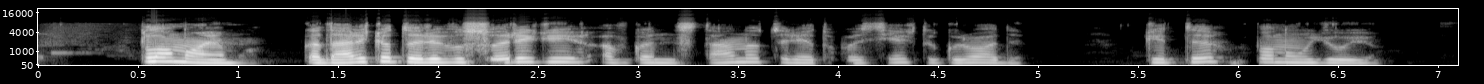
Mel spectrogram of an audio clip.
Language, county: Lithuanian, Klaipėda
